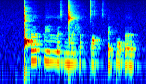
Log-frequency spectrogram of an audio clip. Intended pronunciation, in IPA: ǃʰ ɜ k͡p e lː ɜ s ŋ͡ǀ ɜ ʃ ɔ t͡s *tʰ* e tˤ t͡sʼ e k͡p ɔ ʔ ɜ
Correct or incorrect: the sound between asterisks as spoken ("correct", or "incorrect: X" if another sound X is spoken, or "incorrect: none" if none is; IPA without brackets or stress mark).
incorrect: tˤ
